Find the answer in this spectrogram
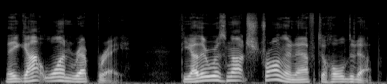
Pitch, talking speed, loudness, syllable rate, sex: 130 Hz, 230 wpm, -17 LUFS, 5.8 syllables/s, male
